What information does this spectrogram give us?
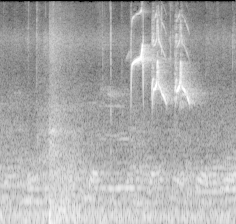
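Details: Cinereous tit recording used to get lazy birds singing; a short run of high, sharp whistled notes near the end after a soft background.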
